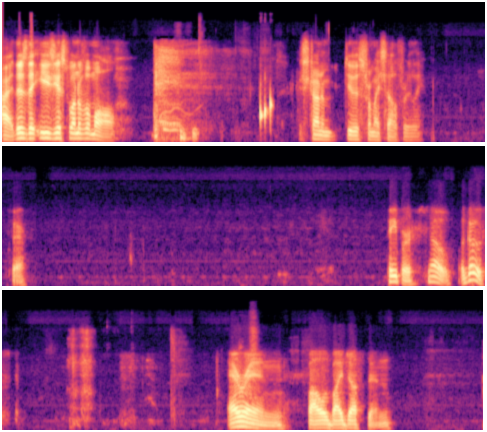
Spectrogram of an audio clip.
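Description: A man talks with animation over an online call, in short bursts.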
